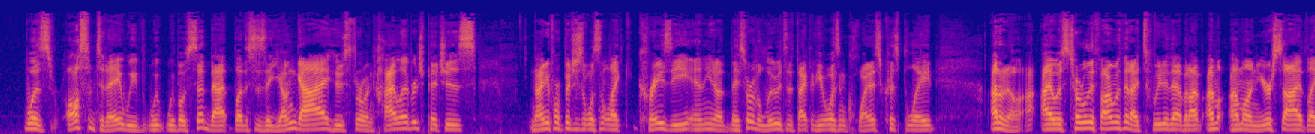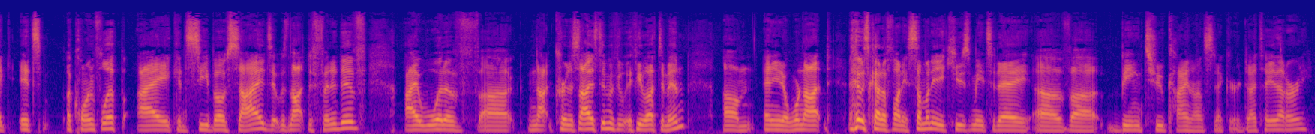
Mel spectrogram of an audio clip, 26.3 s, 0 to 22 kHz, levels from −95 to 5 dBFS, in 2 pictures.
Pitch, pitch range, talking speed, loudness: 140 Hz, 135-155 Hz, 270 wpm, -26 LUFS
